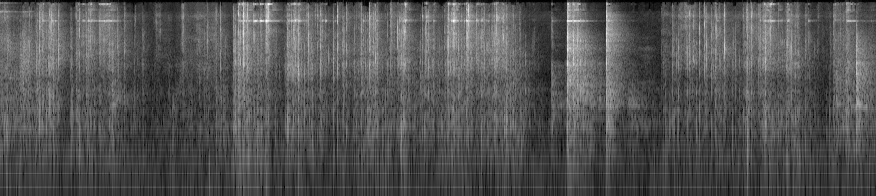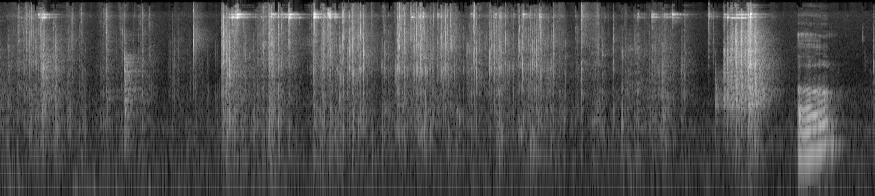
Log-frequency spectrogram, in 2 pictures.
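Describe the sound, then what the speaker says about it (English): Heavy metal board game coins from the Septima deluxe edition clink and jingle as they are handled, with repeated close, bright clattering bursts throughout and a brief voice near the end. "I have these amazing metal coins"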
